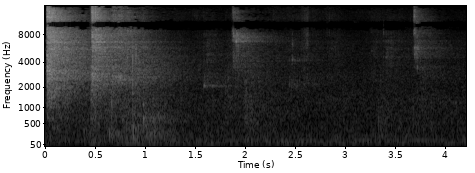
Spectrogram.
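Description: Steel practice swords clashing and scraping along each other: a loud clash at the start, a second about half a second later, both fading out over about a second, then a couple of light taps.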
